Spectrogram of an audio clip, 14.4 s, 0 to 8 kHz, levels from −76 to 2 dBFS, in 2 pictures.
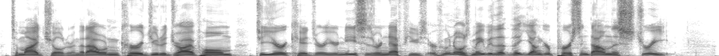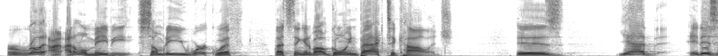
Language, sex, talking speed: English, male, 215 wpm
